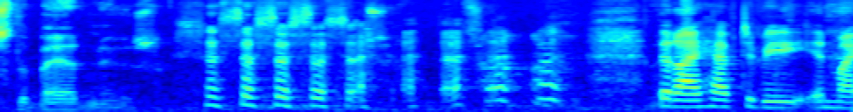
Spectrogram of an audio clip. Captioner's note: laughs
